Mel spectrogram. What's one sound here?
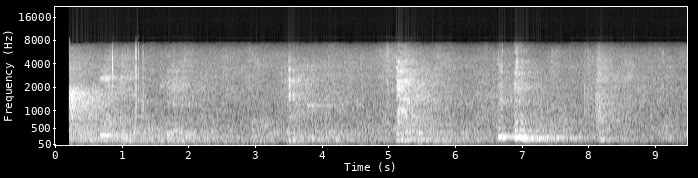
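A men's choir sings together in a large echoing hall.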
